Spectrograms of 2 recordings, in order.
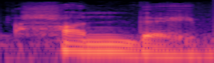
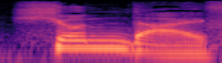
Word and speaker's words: Hyundai: So anyway, I know my friends at Hyundai keep gently reminding me to pronounce it Hyundai. But I got to tell you, after saying it Hyundai for 25 years, it just doesn't come natural to me.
